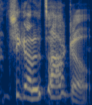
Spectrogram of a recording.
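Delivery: giggling high over the words; laughing through it. Real, not acted. Friends mocking the story's ending, laughing. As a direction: laugh out the punchline.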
